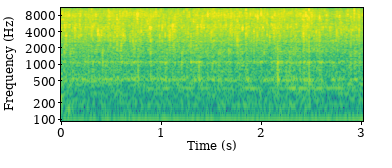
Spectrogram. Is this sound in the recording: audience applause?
no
